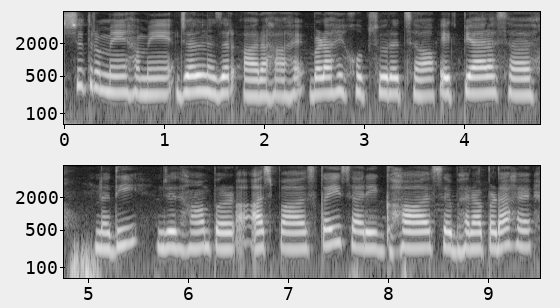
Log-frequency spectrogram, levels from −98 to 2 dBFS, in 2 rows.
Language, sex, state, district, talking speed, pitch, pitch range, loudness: Hindi, female, Chhattisgarh, Balrampur, 185 wpm, 235 Hz, 230-245 Hz, -17 LUFS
